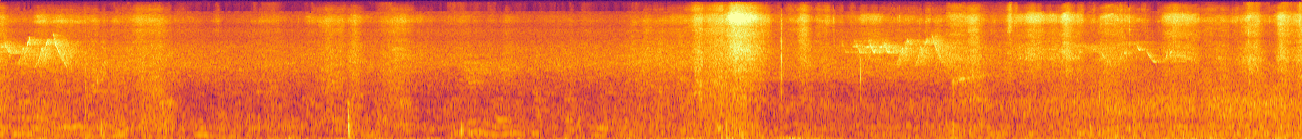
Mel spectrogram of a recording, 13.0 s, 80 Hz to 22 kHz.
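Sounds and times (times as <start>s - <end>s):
songbird chirping: 0.0s - 1.3s, 8.3s - 13.0s
rustle: 0.0s - 13.0s.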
